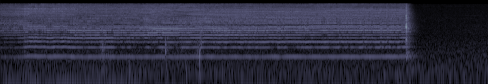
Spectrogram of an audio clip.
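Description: An electric coil buzzes loudly with a steady, harsh tone, then cuts off abruptly.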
